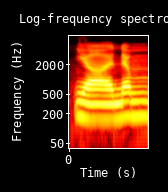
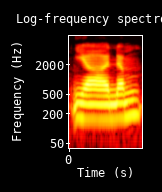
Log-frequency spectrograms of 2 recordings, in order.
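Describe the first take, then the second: No difference in how they are said.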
